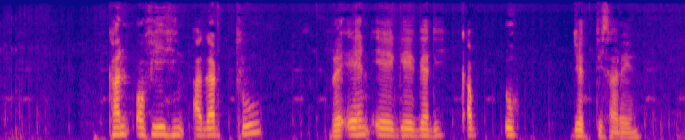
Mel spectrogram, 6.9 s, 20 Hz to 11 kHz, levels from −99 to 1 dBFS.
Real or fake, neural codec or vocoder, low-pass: fake; codec, 16 kHz in and 24 kHz out, 2.2 kbps, FireRedTTS-2 codec; 9.9 kHz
